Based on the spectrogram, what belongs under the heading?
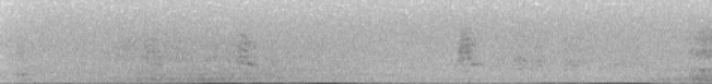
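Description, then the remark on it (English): A low, rumbling car engine hums steadily, rising into two louder revving swells, one lasting about a second and a later shorter one, with a deep droning tone and no speech. “So I'm hearing the vroom, and then I hear a...”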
